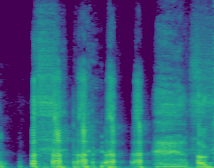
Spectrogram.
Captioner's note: laugh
